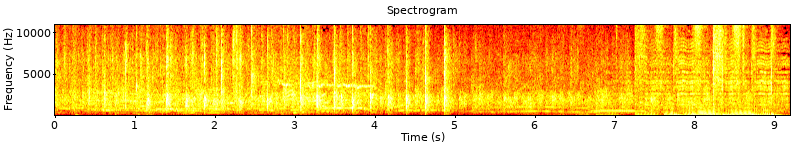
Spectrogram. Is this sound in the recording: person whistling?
no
